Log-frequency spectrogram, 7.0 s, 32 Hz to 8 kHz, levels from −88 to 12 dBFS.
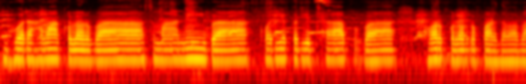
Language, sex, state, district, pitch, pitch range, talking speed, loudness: Hindi, female, Uttar Pradesh, Deoria, 155 Hz, 150-160 Hz, 120 wpm, -19 LUFS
